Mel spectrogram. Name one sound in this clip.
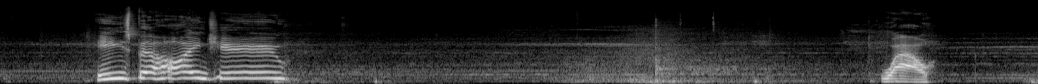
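A young girl calls out in a high voice.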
